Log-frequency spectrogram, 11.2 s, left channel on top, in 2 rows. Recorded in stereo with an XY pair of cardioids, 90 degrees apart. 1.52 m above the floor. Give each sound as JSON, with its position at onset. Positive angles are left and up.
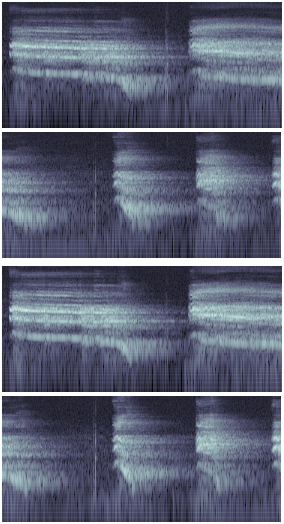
{"t": 0.1, "sound": "a scream", "azimuth_deg": -55, "distance_m": 5.5}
